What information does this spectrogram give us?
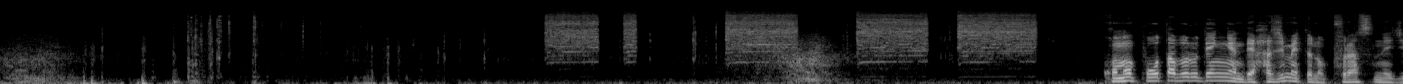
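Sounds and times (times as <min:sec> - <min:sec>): clicks and knocks of parts handled: 0:01.4 - 0:07.3
electric screwdriver whining: 0:05.4 - 0:06.5, 0:07.2 - 0:08.0, 0:08.6 - 0:10.5.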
